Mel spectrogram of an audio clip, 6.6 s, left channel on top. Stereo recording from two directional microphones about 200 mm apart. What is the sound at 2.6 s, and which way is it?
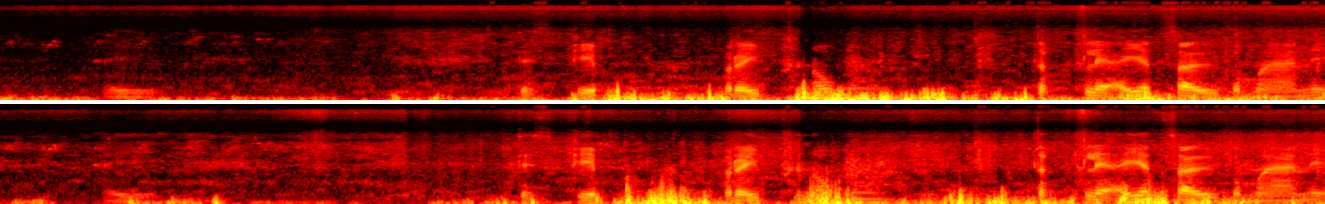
Speech, 5° left (ahead or behind).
